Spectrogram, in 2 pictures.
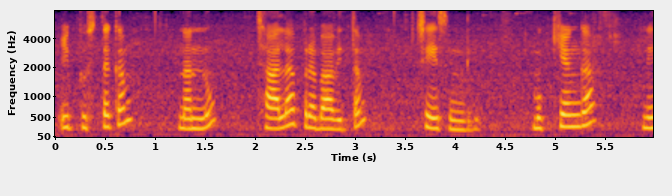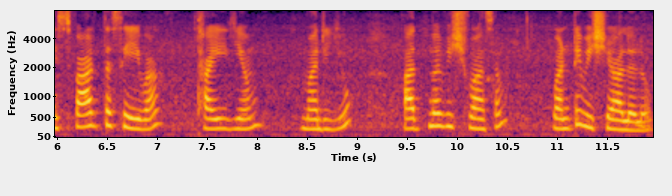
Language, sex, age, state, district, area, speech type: Telugu, female, 18-30, Andhra Pradesh, Sri Satya Sai, urban, spontaneous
